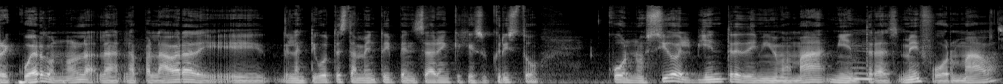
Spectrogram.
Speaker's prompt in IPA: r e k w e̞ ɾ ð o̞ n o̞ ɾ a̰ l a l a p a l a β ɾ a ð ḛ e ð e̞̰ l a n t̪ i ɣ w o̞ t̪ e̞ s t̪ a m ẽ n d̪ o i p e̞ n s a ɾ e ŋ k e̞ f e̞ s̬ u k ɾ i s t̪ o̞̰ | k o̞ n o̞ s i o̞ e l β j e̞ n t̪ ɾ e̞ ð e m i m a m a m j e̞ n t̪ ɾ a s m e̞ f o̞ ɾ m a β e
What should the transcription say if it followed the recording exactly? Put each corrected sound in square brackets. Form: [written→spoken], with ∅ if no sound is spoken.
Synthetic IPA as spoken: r e k w e̞ ɾ ð o̞ n o̞ [ɾ→l] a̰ l a l a p a l a β ɾ a ð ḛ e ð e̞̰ l a n t̪ i ɣ w o̞ t̪ e̞ s t̪ a m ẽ n [d̪→t̪] o i p e̞ n s a ɾ e ŋ k e̞ [f→x] e̞ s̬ u k ɾ i s t̪ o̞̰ | k o̞ n o̞ s [i→j] o̞ e l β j e̞ n t̪ ɾ e̞ ð e m i m a m a m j e̞ n t̪ ɾ a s m e̞ f o̞ ɾ m a β [e→a]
